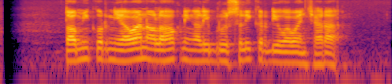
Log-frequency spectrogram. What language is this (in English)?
Sundanese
